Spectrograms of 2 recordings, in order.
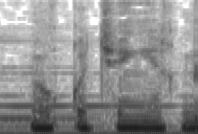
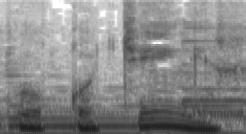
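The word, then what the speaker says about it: uuquchiingix: Ukuching means blue fox, and it is spelled U-U-Q-U-C-H-I-I-N-G-I-X. A person might say, Ukuching aigagiko. The blue fox is walking. That is today's Aleut word of the day. Ukuching. Ukuching.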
